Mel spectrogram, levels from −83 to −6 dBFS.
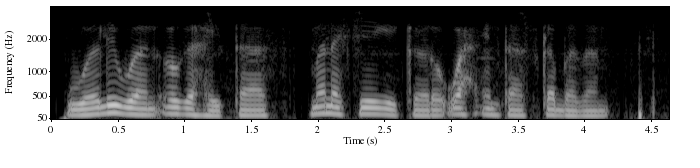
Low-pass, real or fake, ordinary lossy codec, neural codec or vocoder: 3.6 kHz; real; none; none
